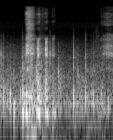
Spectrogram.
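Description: Fireworks going off: a run of quick crackling pops, with a louder crackling burst about half a second in.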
